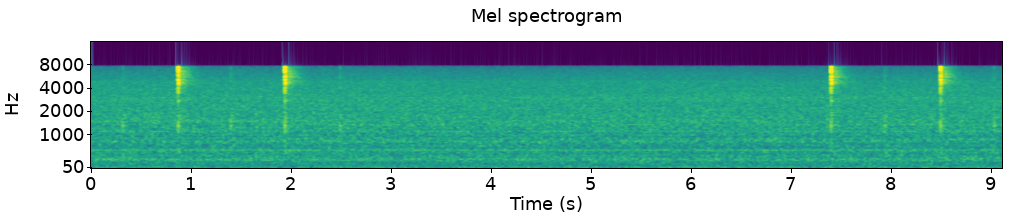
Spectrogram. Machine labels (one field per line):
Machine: valve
